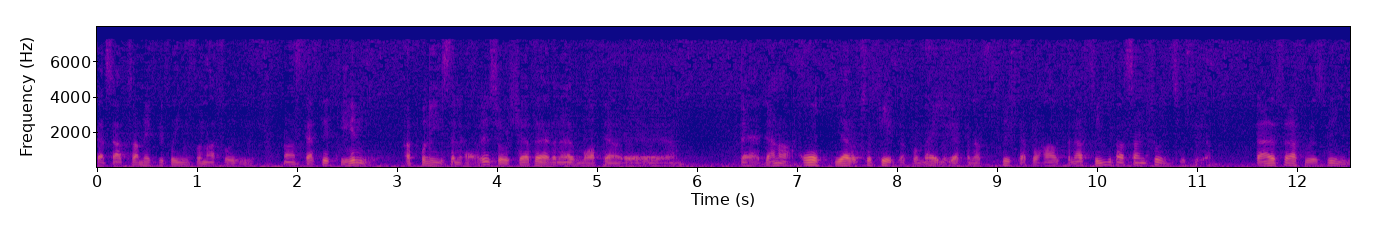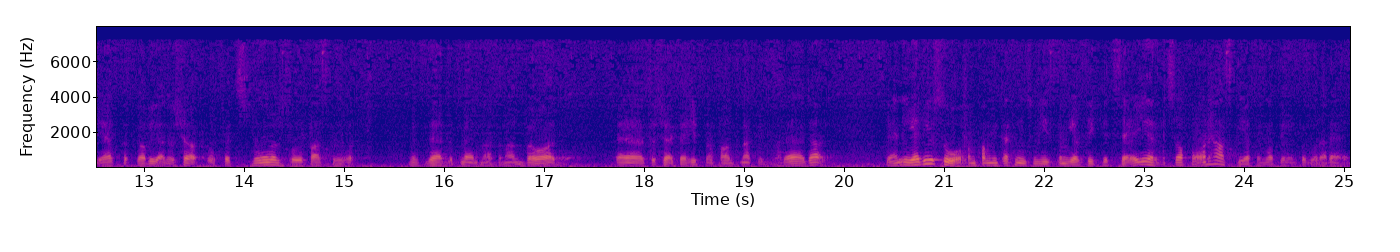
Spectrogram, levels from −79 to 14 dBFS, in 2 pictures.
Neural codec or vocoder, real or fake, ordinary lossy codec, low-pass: codec, 16 kHz, 1.1 kbps, Voila-Tokenizer; fake; none; none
